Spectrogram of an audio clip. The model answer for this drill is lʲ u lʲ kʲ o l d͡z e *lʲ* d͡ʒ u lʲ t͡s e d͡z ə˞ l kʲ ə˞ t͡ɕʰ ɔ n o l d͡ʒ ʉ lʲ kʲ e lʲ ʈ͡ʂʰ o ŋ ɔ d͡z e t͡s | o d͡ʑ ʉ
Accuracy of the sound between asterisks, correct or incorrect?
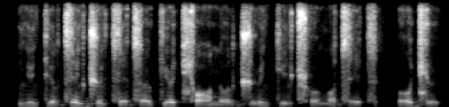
correct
